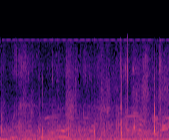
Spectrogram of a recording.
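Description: Distant, indistinct voices of people around an outdoor cricket field, with a few short high chirps over a steady outdoor background.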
